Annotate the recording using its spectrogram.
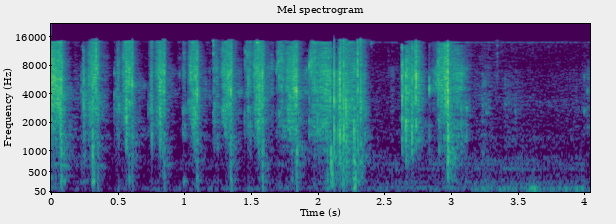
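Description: A tarot deck being shuffled by hand: a fast run of crisp card clicks in the first second or so, then a few scattered snaps.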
